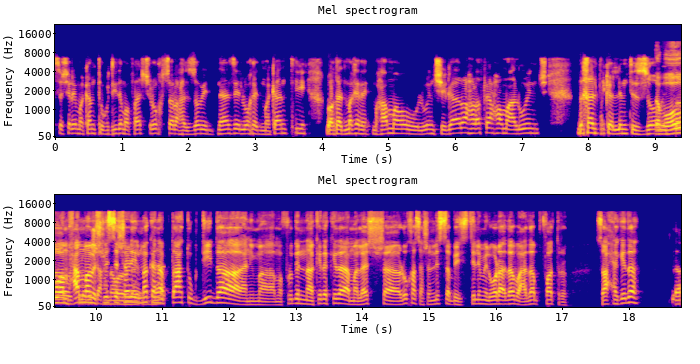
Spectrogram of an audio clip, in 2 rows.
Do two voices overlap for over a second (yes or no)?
yes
